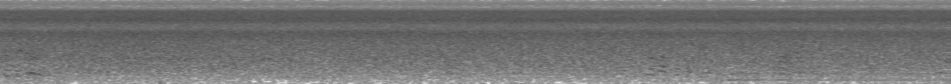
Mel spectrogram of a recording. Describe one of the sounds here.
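A waterfall rushes and splashes steadily onto rocks outdoors.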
